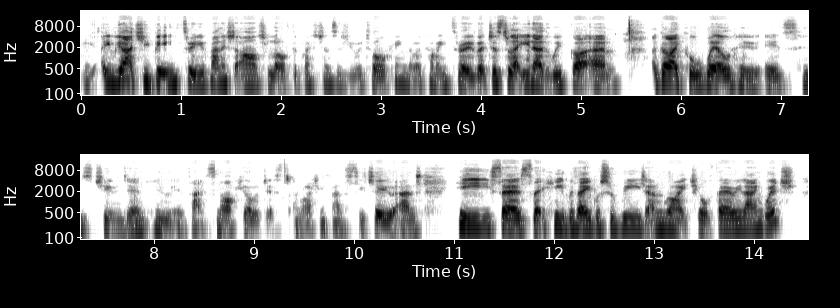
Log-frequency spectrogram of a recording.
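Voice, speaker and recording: A woman's voice: fairly low pitch, fairly even intonation, fast, a little mellow, poor audio. A woman hosting a live event, chatty and effusive as she casually relays questions from the audience.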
